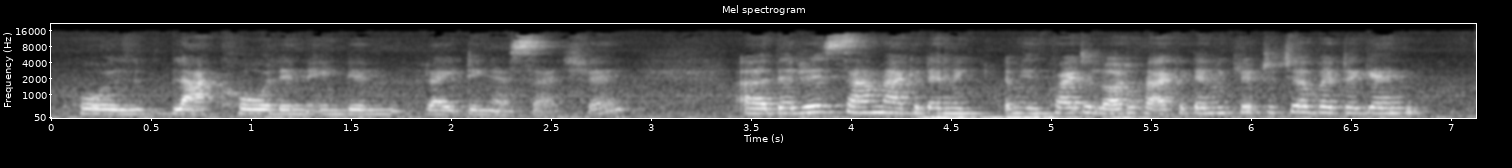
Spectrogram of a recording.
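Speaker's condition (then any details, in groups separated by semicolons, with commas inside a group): No condition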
